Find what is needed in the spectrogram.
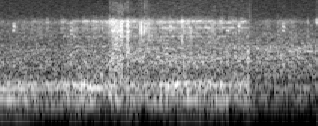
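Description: Pickup truck engine running, heard from inside the cab as a steady low hum over road and cabin noise; the hum drops away shortly before the end.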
